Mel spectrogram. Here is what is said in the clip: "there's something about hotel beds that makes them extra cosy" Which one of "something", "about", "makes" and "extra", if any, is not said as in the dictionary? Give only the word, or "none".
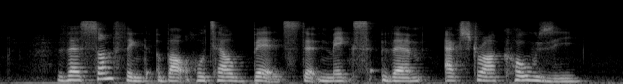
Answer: none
